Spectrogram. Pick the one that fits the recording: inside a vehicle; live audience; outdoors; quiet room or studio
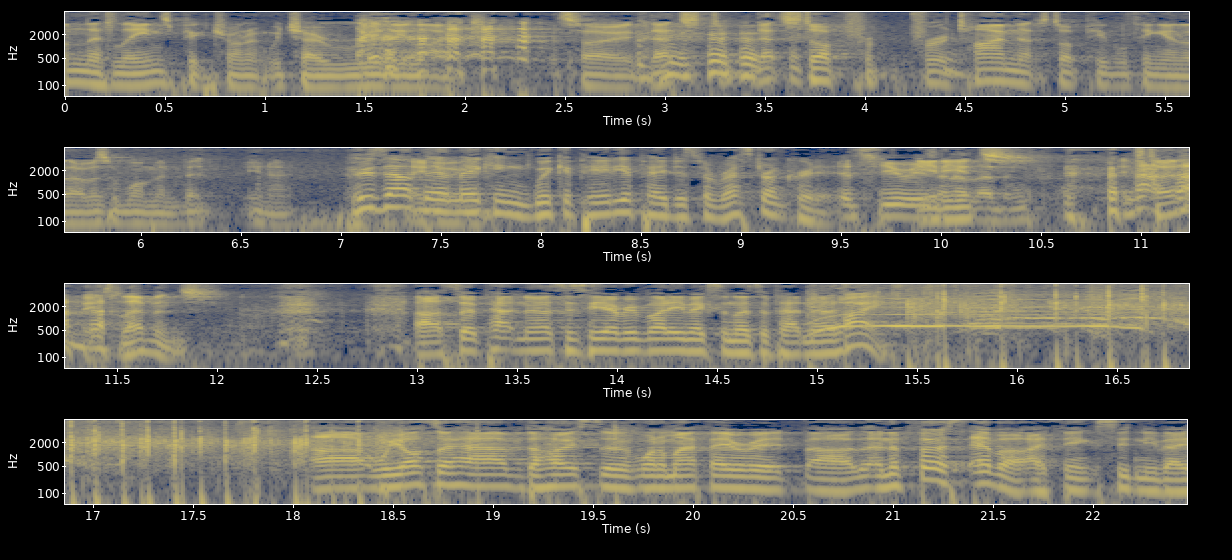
live audience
